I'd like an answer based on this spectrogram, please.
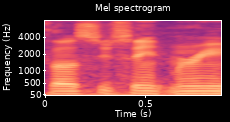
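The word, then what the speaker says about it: Sault Ste. Marie: A lot of people that are not familiar with Sue Staint Marie here in Michigan, they always say it wrong when they see it spelled.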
